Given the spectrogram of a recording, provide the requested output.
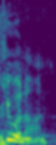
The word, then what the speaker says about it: QAnon: One of us is also wrong about the pronunciation of QAnon, because that's what it is, according to the texter at 52353. – QAnon.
